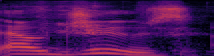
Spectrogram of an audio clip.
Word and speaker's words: au jus: Ouija. – It's au jus. – I thought it was au jus. – Au jus. – Like French.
